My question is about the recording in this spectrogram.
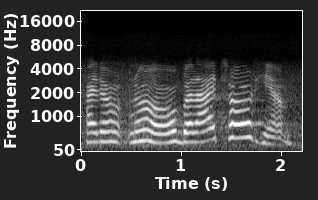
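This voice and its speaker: A woman's voice: high-pitched, expressive, slow pace, long reverb tail, lo-fi sound, slight background noise. A young woman from Wisconsin chatting politely as a contestant on a 1950s live quiz show, on a vintage broadcast recording. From Wisconsin, United States. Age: young adult.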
